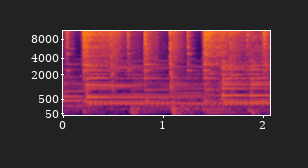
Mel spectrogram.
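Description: Jazz film score: a drum kit keeping a steady beat under sustained chords.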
